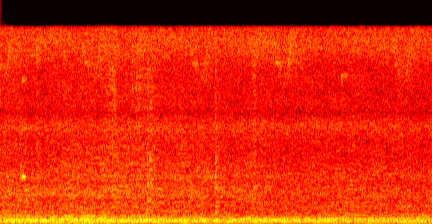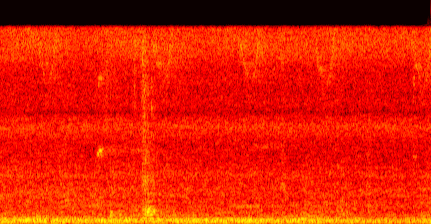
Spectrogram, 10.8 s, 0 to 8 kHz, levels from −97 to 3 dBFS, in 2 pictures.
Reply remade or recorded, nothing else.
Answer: recorded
